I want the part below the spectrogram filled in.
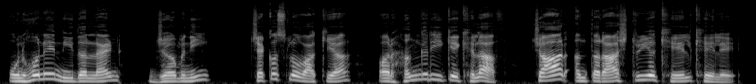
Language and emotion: Hindi, neutral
